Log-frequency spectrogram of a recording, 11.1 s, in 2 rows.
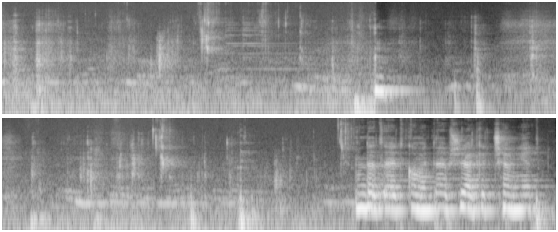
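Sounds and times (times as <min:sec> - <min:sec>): chewing and mouth sounds: 0:00.0 - 0:09.1
chiming sound effect: 0:02.2 - 0:03.6.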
